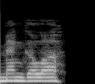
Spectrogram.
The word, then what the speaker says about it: Mengele: When you mispronounce his name and he tells you it's a hard G in Mengele, he makes you do your own pelvic exam while he watches.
